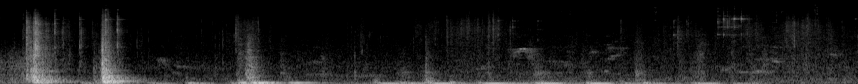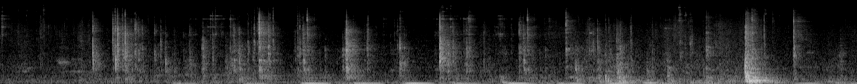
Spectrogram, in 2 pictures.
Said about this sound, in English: Picking up two letters from the front doormat, she unlocks and opens the door to her flat.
